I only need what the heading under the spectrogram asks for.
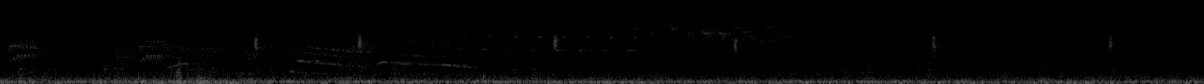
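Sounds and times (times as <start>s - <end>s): songbirds singing: 0.0s - 9.8s, 10.5s - 12.0s.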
